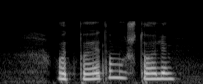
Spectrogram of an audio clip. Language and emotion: Russian, neutral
